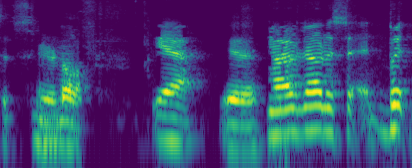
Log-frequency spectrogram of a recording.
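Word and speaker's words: Smirnov: in russian it's spelled smear nov but you pronounce it smirnoff yeah yeah i've noticed but the thing is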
